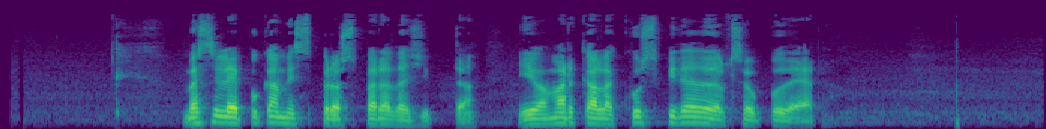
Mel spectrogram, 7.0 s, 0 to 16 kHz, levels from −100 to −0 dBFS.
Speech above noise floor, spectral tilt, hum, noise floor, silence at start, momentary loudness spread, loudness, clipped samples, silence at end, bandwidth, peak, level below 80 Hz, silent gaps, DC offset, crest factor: 43 dB; -5 dB/octave; none; -69 dBFS; 1.25 s; 13 LU; -27 LUFS; under 0.1%; 1.55 s; 11 kHz; -6 dBFS; -70 dBFS; none; under 0.1%; 24 dB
